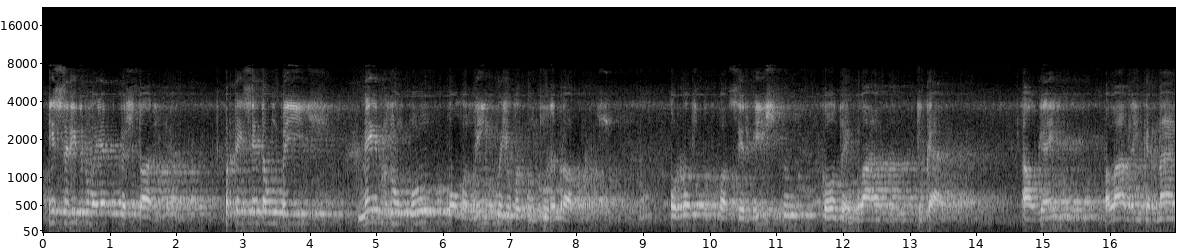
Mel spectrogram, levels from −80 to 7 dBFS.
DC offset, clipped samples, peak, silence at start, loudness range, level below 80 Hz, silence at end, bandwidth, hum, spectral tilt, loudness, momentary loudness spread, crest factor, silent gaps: under 0.1%; under 0.1%; -4 dBFS; 0 s; 2 LU; -54 dBFS; 0 s; 8 kHz; none; -4.5 dB/octave; -19 LUFS; 10 LU; 16 dB; none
